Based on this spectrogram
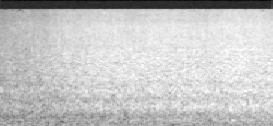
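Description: Ocean waves rolling in and out in the Bahamas: a steady, broad rushing wash of surf that swells slightly louder over a couple of seconds, with no voices.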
